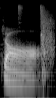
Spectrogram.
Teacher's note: Jaw is a middle tone. It doesn't rise, it doesn't fall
